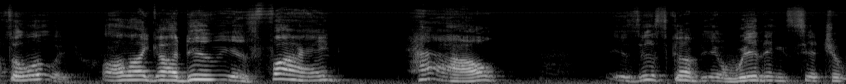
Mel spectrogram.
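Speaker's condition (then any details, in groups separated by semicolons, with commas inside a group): Cerebral palsy; from birth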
